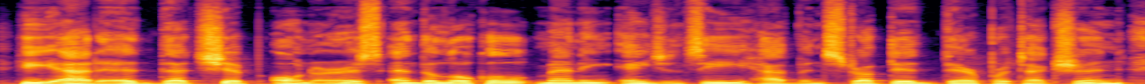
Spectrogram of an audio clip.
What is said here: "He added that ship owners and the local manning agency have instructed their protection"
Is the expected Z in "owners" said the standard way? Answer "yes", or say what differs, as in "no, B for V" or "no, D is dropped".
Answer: yes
